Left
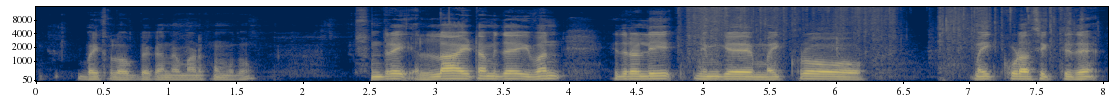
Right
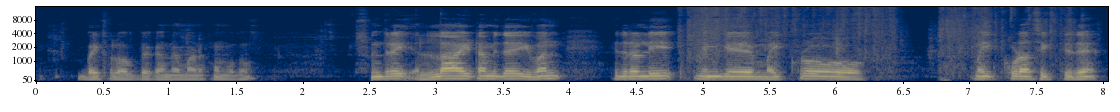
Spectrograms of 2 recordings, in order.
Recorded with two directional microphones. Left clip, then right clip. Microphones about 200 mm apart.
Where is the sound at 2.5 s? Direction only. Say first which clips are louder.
Left 7 dB; 35° left (ahead or behind).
